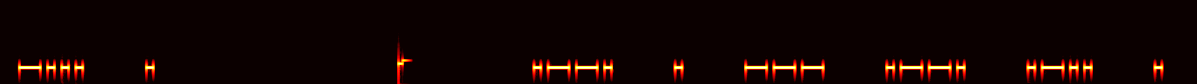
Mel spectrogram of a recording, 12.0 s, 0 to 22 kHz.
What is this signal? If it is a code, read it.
Morse code, heard as a keyed tone, about 17 wpm, spaced as for 10 wpm, 700 Hz. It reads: BE PEOPLE
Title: 3x Character Spacing - Top 100 Words - 17wpm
